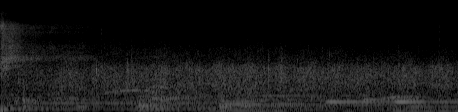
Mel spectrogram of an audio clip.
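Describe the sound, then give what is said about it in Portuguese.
A church audience applauds the Lord during a Portuguese-language worship service, a steady, dense, continuous wash of clapping lasting the whole stretch, with sustained low keyboard chords ringing underneath and shifting pitch a couple of times. “Dê um glória a Deus e aplauda ao Senhor aí.”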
